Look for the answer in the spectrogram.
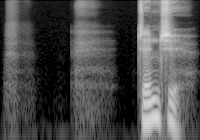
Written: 真挚

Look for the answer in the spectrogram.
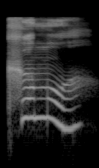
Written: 科目

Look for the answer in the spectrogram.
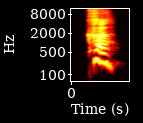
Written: kan4

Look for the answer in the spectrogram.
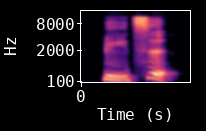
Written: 屡次

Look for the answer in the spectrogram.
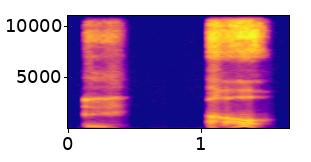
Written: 熬

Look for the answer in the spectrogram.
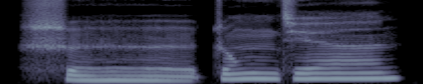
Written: zhong1 jian1

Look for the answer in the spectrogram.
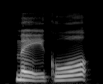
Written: Mei3 guo2

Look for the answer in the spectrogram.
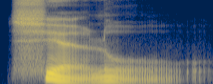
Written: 泄露

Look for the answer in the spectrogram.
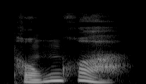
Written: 童话

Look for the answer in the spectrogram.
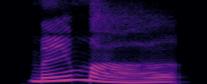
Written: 美满

